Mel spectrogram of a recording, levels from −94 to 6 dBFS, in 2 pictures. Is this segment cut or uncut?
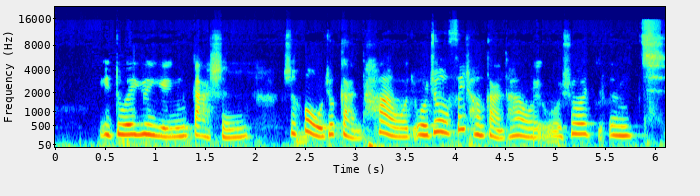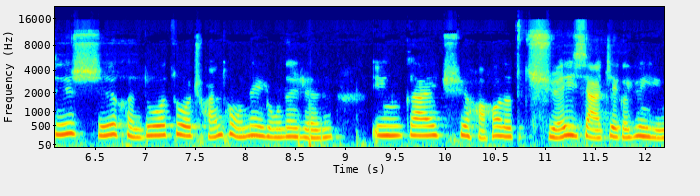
uncut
